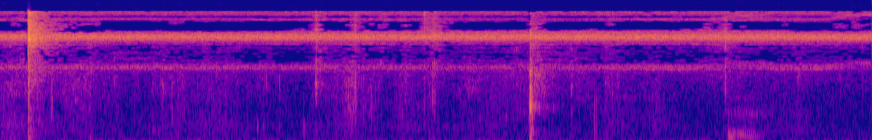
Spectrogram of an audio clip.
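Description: Steady high-pitched drone of forest insects, with a sharp knock about two and a half seconds in and a smaller click at the start.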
